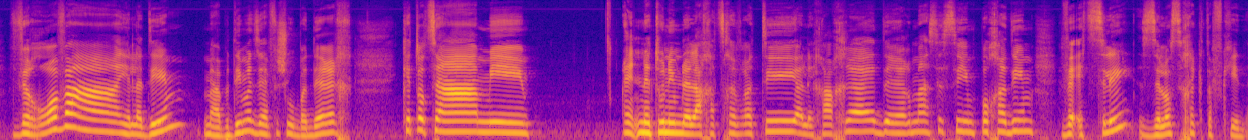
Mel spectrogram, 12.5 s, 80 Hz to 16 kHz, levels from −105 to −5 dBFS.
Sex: female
